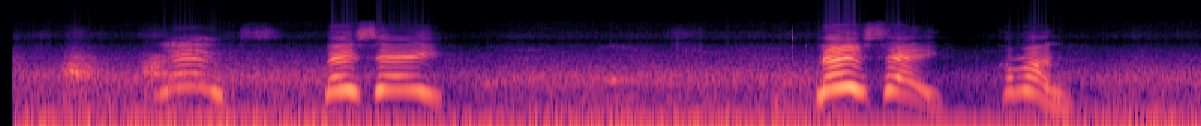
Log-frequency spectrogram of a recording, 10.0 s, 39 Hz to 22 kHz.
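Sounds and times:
low background rumble: 0.1 - 10.0
man calling to a dog: 1.2 - 3.8, 6.8 - 9.0.

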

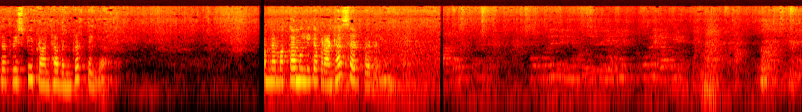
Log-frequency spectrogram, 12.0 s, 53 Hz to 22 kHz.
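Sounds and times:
flatbread sizzling in ghee: 0.0 - 12.0.

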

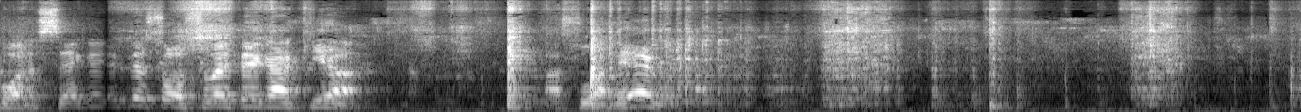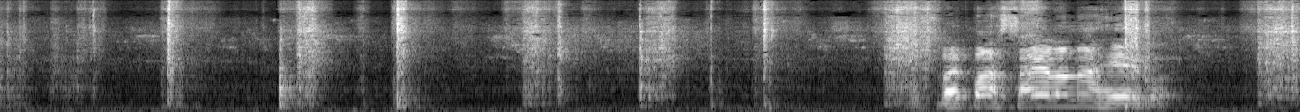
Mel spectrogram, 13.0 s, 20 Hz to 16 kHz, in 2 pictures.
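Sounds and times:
trowel clinking and scraping metal: 10.9 - 13.0.

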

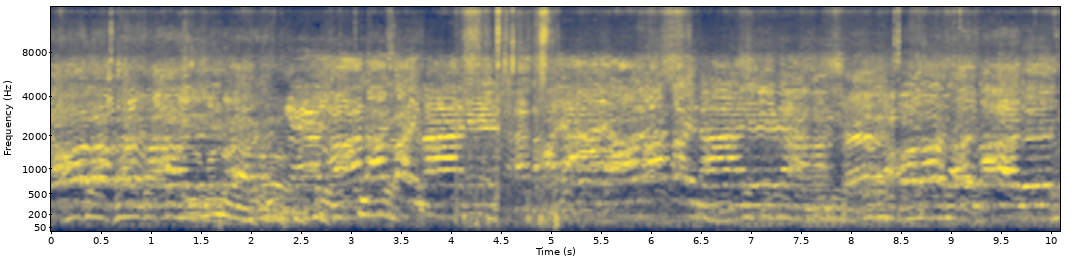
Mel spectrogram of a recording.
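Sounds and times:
voices singing together: 0.0 - 10.0.

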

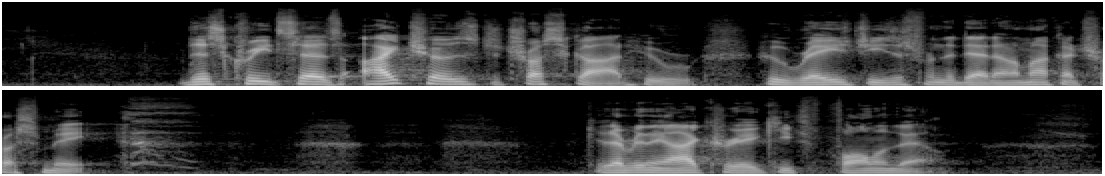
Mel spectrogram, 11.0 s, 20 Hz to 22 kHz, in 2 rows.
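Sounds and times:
man breathing softly: 7.0 - 8.3, 10.4 - 11.0.

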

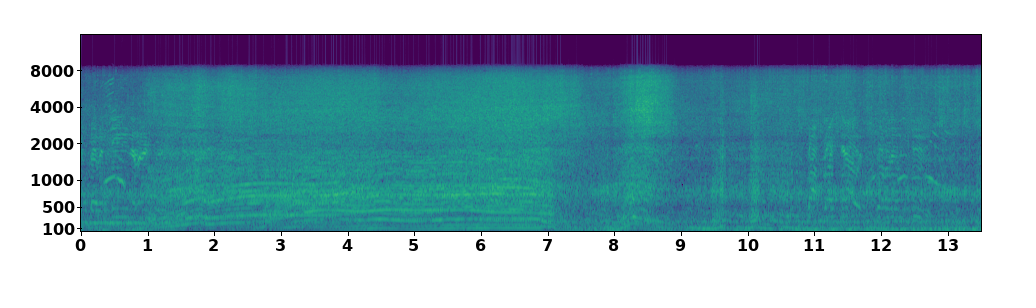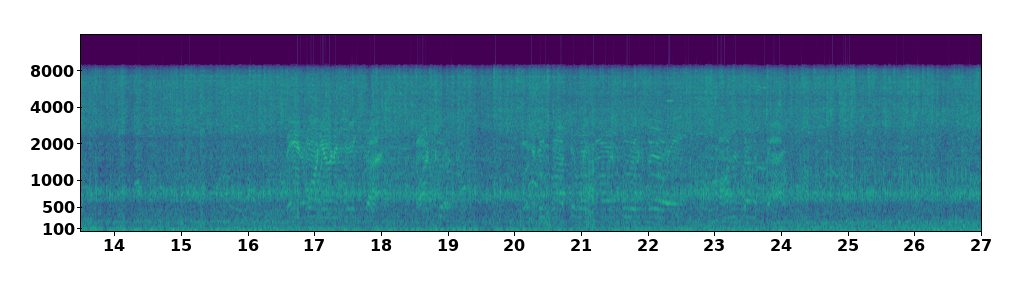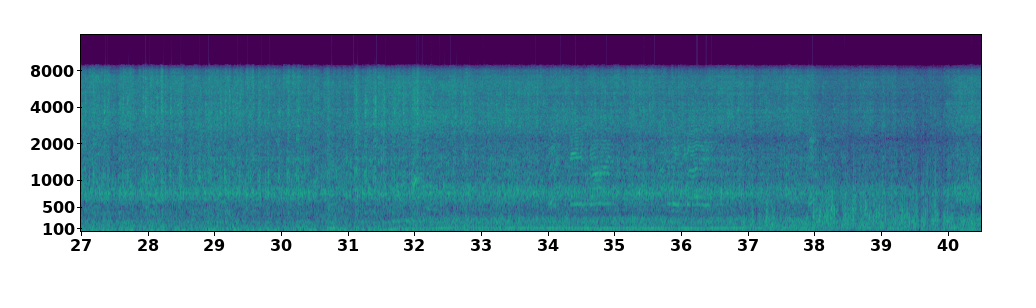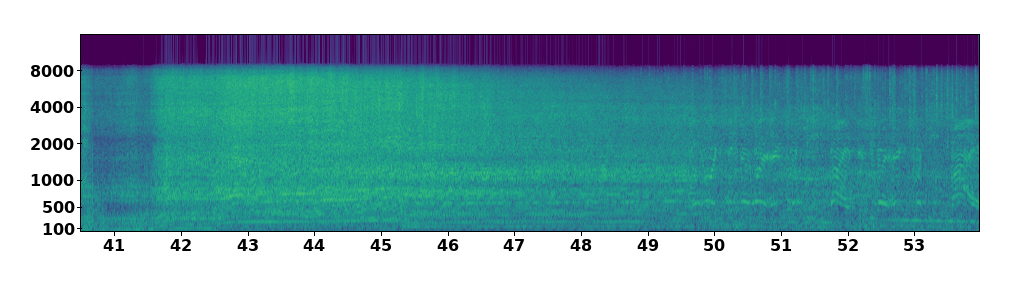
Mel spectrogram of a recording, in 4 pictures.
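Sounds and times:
car engines idling: 0.0 - 53.9
faint voices: 10.8 - 13.3, 16.5 - 25.2, 49.6 - 53.9.

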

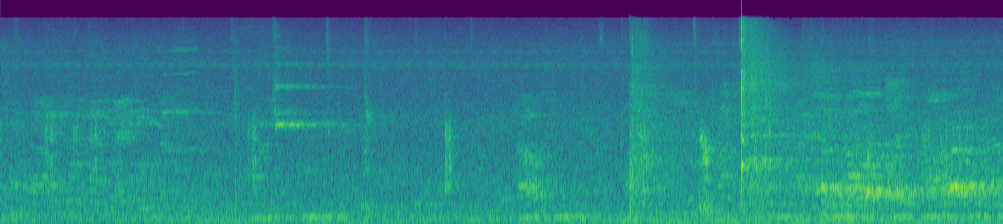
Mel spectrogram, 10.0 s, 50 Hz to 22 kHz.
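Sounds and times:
racket striking shuttlecock: 7.4 - 7.9.

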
